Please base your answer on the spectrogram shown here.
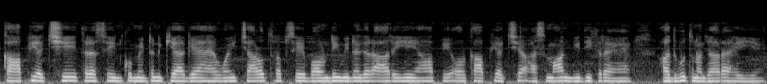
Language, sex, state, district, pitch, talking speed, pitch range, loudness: Hindi, male, Chhattisgarh, Raipur, 155 Hz, 260 wpm, 150-160 Hz, -16 LUFS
